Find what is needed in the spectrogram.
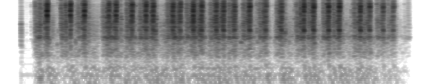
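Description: Typewriter sound effect: a fast run of key clacks, about eight a second, that cuts off suddenly.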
